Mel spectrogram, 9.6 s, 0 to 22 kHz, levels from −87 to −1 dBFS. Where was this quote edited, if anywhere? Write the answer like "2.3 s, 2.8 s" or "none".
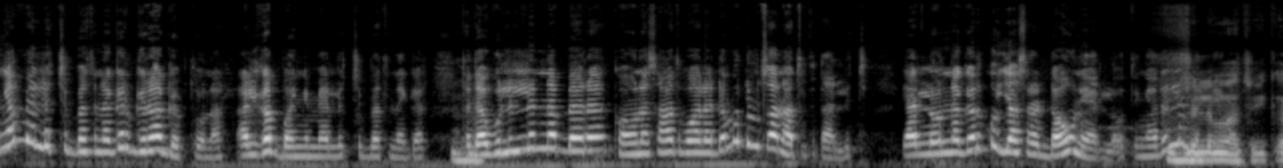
none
